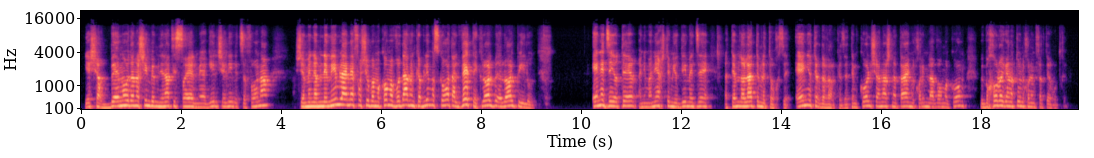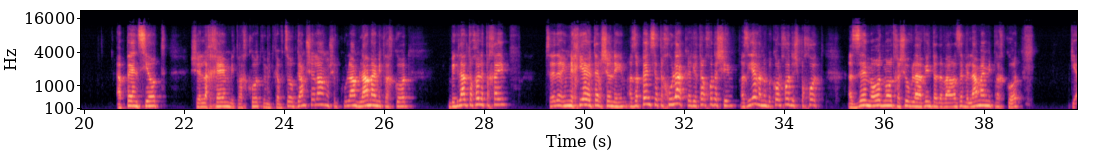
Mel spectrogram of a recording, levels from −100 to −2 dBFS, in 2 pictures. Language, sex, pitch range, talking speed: Hebrew, male, 155-200 Hz, 150 wpm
